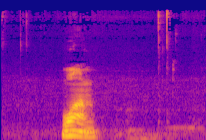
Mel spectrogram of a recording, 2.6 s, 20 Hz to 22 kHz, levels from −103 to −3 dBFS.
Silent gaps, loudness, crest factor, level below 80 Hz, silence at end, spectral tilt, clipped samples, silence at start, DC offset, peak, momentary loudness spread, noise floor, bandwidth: none; -18 LUFS; 20 dB; -52 dBFS; 0.45 s; -7 dB/octave; under 0.1%; 0.8 s; under 0.1%; -2 dBFS; 23 LU; -55 dBFS; 17 kHz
